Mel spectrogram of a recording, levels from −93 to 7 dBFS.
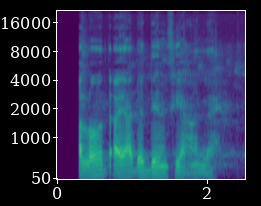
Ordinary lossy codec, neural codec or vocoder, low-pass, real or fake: none; vocoder, 44.1 kHz, 128 mel bands every 512 samples, BigVGAN v2; none; fake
